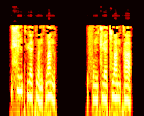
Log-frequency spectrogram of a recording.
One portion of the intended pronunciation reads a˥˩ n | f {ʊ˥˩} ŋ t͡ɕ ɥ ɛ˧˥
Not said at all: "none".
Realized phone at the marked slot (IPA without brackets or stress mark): ʊ˧˥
